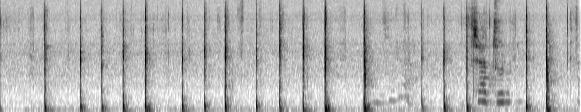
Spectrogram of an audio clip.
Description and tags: hitting desk with hands
This is a recording that I hit my desk with my hands. Recorded it with my phone. I didn't edited it.
desk, hands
